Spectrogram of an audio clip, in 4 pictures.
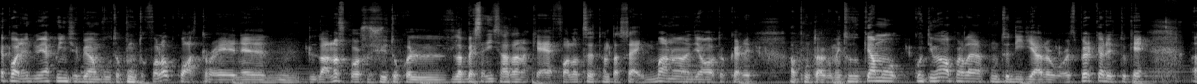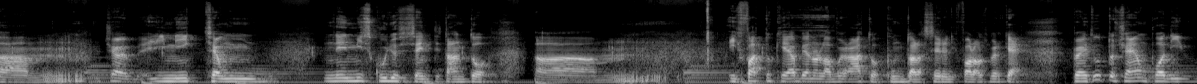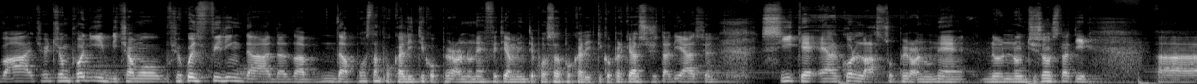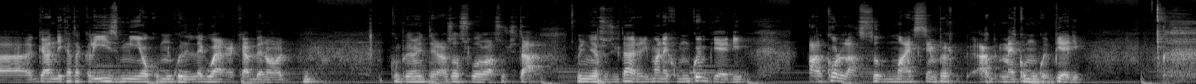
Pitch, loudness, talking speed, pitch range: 125 Hz, -21 LUFS, 180 wpm, 120-140 Hz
